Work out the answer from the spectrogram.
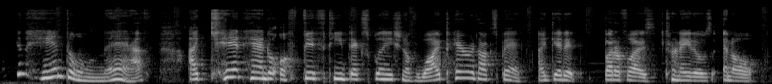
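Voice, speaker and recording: Woman doing snarky young student girl, audio drama, blunt and exasperated, really animated intonation. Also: on the high side, normal speed, faint music behind, natural voice. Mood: dry annoyance. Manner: deadpan, sarcastic, exasperated. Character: sardonic, blunt young magic student, quick to threaten friends. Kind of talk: audio drama character banter.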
